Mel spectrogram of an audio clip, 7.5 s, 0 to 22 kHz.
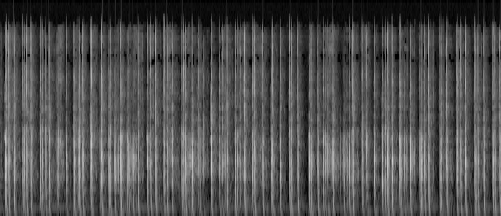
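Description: Long nails tap rapidly across the faces of a medium-size blue cardboard Q-tips box, hollow and filled with cotton swabs. The taps are dry, crisp clicks centered in the mids around 1 kHz, with bright edges and no ring, over a faint low hum.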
